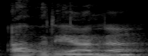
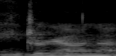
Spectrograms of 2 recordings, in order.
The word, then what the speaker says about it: Adriana: So my name is actually supposed to be pronounced Adriana. That's what my parents intended my name to be named as. But over the years, I've just gotten used to saying Adriana because a lot of people can't pronounce Adriana.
